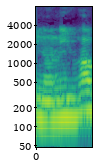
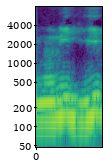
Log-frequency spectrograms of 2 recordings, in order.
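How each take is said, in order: First: "ননি হ" with a bare ha ending; wrong visarga echo. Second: "ননি হি" with a hi ending; visarga echoing i. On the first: Teacher offering students the wrong option, "ননি হ" ending in ha. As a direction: end "ননি হ" on h with inherent vowel, not i. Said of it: "ননি হ বলবো নাকি ননি হি". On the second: Teacher offering students the right option, "ননি হি" ending in hi. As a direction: repeat the i after h in "ননি হি". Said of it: "নাকি ননি হি বলবো". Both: Shown as a demonstration.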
